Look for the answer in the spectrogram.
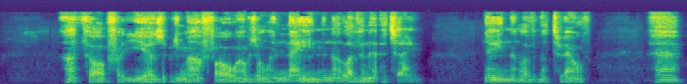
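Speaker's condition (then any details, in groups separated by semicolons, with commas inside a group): Throat cancer treatment effects, stage 4 throat cancer; tracheostomy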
